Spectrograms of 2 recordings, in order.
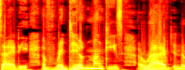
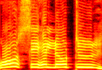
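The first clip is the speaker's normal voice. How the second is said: shrill, high, slow, drawn-out fake Mexican accent; 5 dB louder than usual. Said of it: "she does the accent now".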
